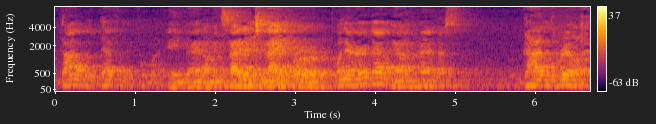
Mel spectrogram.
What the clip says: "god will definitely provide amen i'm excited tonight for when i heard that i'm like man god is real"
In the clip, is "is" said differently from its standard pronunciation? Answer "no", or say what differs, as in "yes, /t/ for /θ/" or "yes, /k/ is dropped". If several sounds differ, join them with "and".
no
